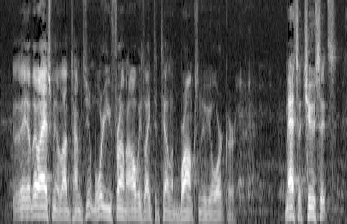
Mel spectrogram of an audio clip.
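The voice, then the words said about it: Slight Southern American twang. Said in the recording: “I guess I have a southern accent a little bit ... I do have a little southern twang.”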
